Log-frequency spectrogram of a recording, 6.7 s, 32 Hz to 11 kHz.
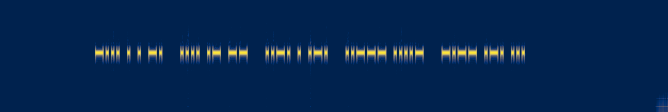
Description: Morse code, heard as a keyed tone, about 41 wpm, 700 Hz. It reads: BEEN HAM FER 24 YRS
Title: Practice QSO - Exchange 3 - More Info - 45wpm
